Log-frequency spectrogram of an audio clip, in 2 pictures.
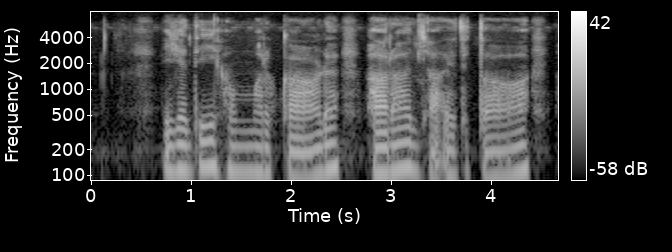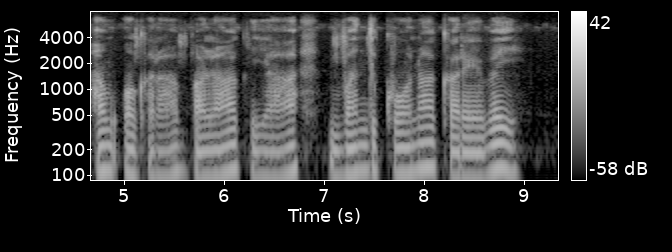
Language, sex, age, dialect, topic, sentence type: Maithili, male, 18-24, Southern/Standard, banking, question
